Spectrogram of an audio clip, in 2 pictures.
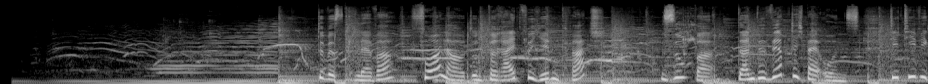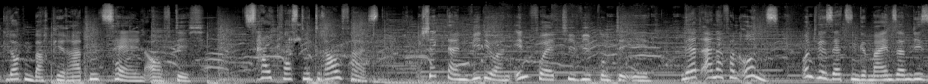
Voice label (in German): Werbung; Tivi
